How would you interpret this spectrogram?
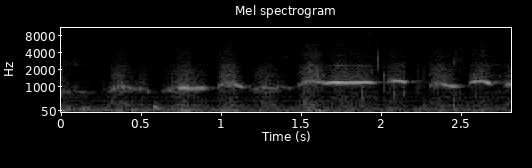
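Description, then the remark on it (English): A person whistles a short, wavering tune, the notes gliding up and down between breathy gaps, moderately loud, with no talking over it. “Anyway, that probably didn't do my whistling justice.”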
